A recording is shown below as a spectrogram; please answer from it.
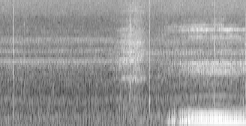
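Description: Quiet room tone, then about three seconds in a low steady hum or buzz with overtones starts and holds for about a second and a half.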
